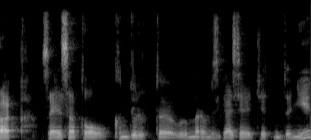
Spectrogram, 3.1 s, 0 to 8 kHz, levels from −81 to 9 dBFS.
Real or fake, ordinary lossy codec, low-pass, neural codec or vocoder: real; none; 7.2 kHz; none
